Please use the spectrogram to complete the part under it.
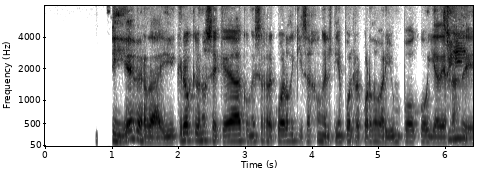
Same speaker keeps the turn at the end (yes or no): no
